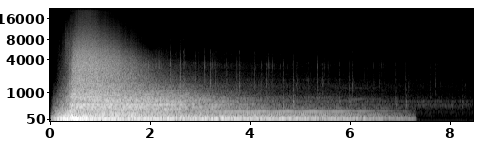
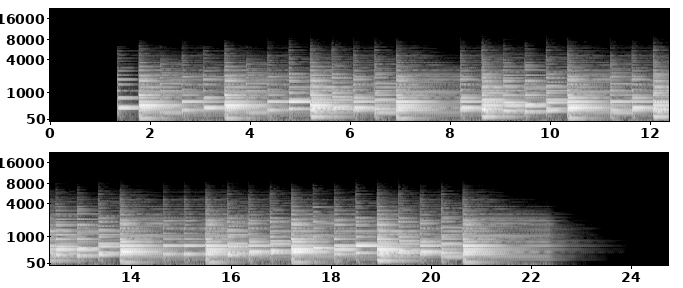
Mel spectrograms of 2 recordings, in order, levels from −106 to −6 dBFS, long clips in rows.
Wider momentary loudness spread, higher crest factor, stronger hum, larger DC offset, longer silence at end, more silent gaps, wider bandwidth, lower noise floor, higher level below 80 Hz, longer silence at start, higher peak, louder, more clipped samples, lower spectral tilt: first, 25 LU vs 10 LU; about the same, 18 dB vs 18 dB; neither; neither; second, 2.15 s vs 2.4 s; neither; first, 7.2 kHz vs 5.8 kHz; second, -85 dBFS vs under -90 dBFS; first, -22 dBFS vs -42 dBFS; second, 0 s vs 1.35 s; about the same, -2 dBFS vs -2 dBFS; about the same, -20 LUFS vs -19 LUFS; neither; second, -8 dB/octave vs -9.5 dB/octave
